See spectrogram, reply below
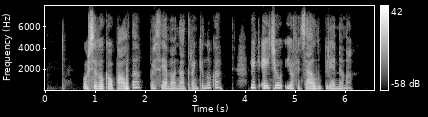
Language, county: Lithuanian, Marijampolė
